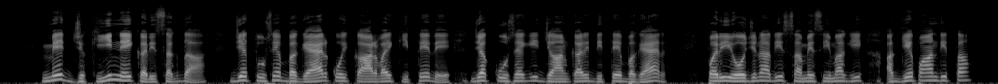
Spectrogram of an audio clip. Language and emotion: Dogri, angry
